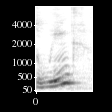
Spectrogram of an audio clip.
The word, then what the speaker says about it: Weenk: Uh, this one is called Magnolia and I believe that's pronounced wink.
